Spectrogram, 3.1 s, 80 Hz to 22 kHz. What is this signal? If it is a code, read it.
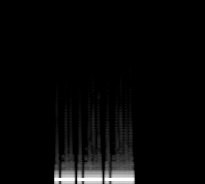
Morse code, heard as a keyed tone, about 36 wpm, 700 Hz. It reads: DB6
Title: Three Challenging Letter-Number Combinations 35wpm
